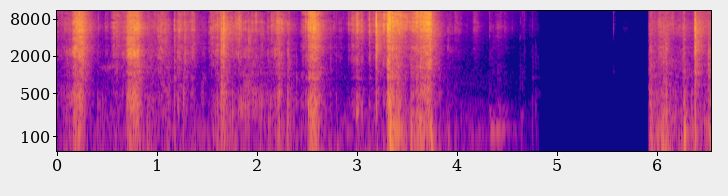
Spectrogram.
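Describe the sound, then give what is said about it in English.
Tough packaging is ripped and torn open in a rapid series of crinkling, tearing bursts, followed by a brief pause before the rustling resumes. “I gotta rip open this. I think I just broke whatever was inside.”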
